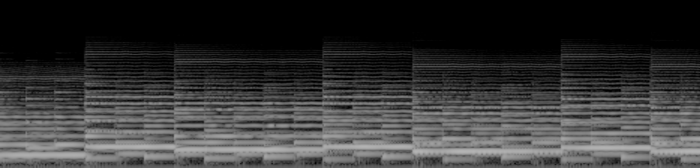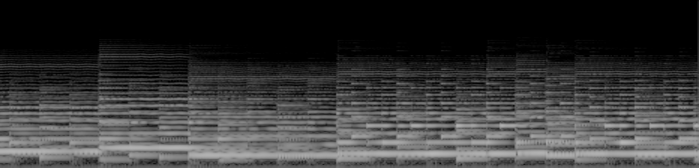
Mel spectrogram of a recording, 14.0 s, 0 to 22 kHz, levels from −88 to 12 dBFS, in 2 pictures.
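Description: No faults can be heard anywhere in the audio.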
